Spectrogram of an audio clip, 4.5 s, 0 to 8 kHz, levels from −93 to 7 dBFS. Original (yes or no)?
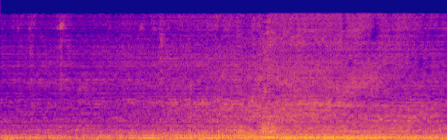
no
